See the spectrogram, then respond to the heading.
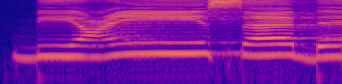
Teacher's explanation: Kemudian ada hukum qalqalah sugro, sebab huruf qalqalahnya sukunnya sukun asli dan ada di tengah bacaan, maka dibaca memantul dengan pantulan yang kecil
